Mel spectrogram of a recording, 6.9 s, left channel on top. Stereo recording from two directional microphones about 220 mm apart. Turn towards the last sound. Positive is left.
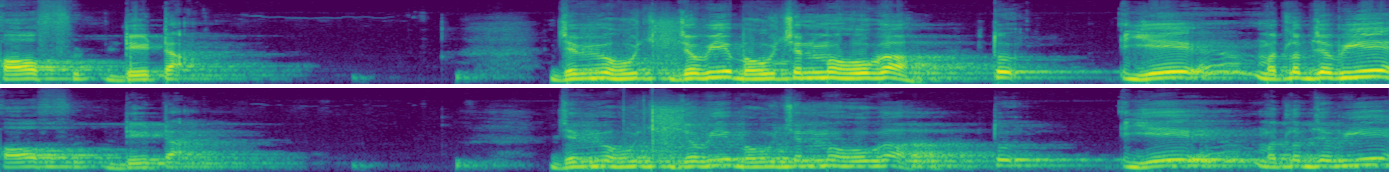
turn(degrees=35)  # may be behind; listen again after turning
